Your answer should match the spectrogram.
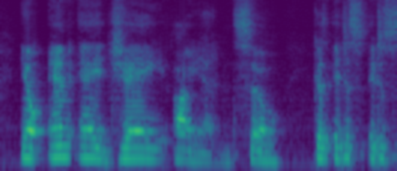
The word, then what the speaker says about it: Majin: I'm going to pronounce this Time Majin with the katakana spelling. You know, Majin.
